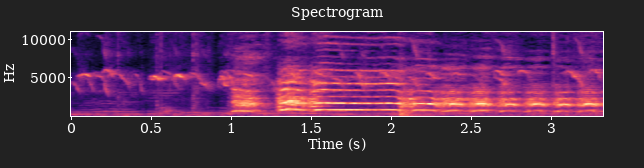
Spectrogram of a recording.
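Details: Kokok Balenggek rooster kept on a farm in Solok, Indonesia, known locally as a singing chicken. After soft chirps of small birds, a powerful, buzzy crow starts about one second in and carries on in repeated, wavering pulses.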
